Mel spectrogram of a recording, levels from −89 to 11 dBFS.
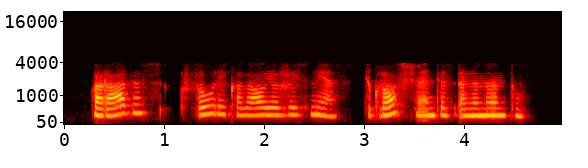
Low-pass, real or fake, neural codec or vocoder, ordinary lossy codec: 7.2 kHz; fake; codec, 16 kHz, 4 kbps, FunCodec, trained on LibriTTS, 50 frames a second; AAC, 16 kbps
